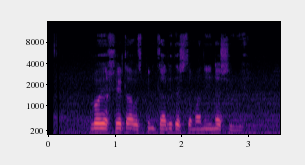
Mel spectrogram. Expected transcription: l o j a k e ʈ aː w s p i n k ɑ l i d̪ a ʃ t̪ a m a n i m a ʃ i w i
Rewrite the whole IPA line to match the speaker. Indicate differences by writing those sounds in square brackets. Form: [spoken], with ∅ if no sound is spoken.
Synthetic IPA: l o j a [x] e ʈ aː w s p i n k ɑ l i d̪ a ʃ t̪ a m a n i [n] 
